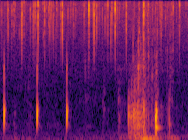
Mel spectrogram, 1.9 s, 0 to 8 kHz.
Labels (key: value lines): label: biophony, knock croak
recorder: SoundTrap 300

label: biophony
recorder: SoundTrap 300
